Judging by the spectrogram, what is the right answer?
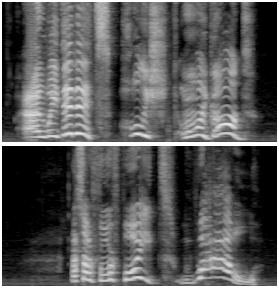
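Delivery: shocked, stunned, very high cry, "wow" drawn out long. Reacting to winning the fourth point against Sawblaze: shocked. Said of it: "I'm a little bit shocked there".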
